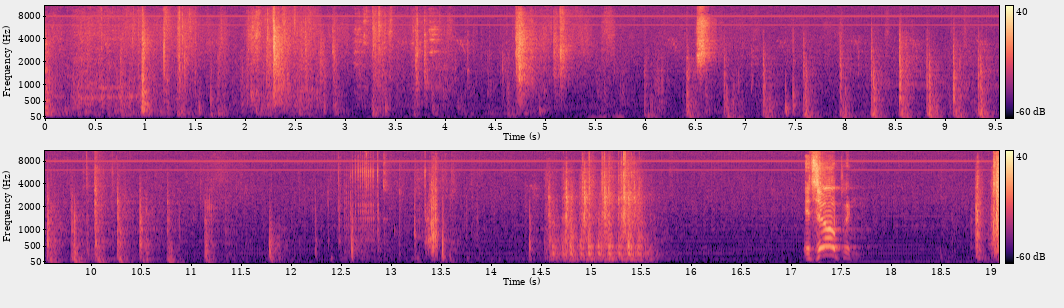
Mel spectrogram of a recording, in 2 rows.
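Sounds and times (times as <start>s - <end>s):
boot footsteps on wooden stairs: 5.6s - 13.7s.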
